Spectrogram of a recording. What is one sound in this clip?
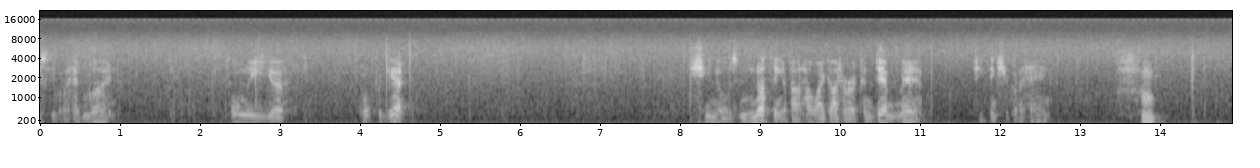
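An elderly man speaks with animation, close by.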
